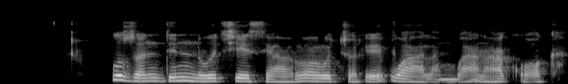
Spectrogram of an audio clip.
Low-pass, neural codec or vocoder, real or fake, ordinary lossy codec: none; codec, 16 kHz, 8 kbps, FunCodec, trained on LibriTTS, 25 frames a second; fake; none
